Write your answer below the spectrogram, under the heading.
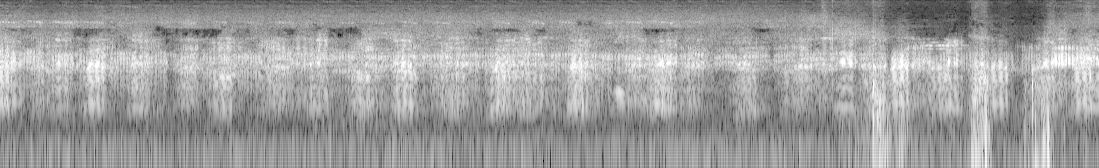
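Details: A throng of frogs in monsoon rainwater, mating, keeps up a continuous chorus of pulsed rattling croaks; near the end several sharp thumps and bangs cut through.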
